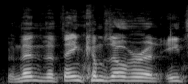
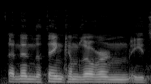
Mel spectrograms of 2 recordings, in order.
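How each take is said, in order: First: It is said in a documentary narrator voice. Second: It is said in an ordinary conversational voice.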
